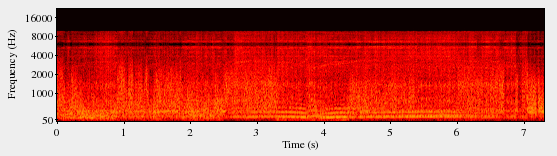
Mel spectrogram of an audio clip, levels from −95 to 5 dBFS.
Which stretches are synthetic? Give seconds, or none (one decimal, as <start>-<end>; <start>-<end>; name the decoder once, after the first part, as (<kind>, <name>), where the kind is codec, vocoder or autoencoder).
1.2-3.1 (vocoder, BigVGAN v2); 3.9-5.8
